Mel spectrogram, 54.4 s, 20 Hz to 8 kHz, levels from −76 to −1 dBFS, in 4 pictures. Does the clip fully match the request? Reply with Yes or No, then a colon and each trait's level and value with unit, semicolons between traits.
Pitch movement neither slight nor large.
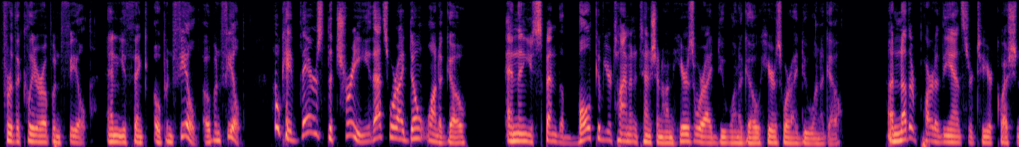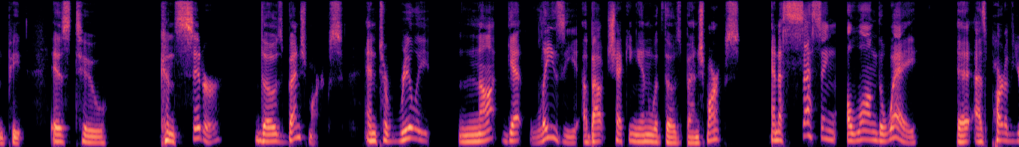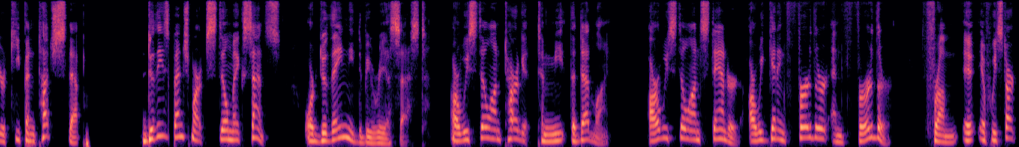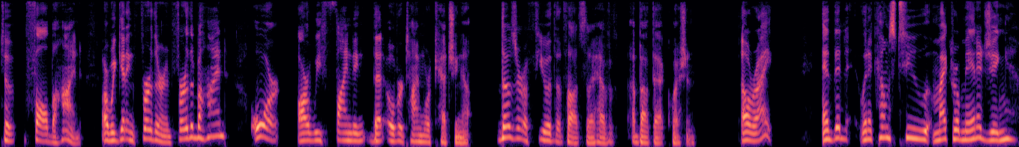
No: wide, 6.8 semitones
